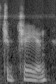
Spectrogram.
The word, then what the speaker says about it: Tsimshian: who now lives, and the proper pronunciation is Chibchayan, from the West Coast, Prince Rupert area.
